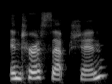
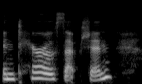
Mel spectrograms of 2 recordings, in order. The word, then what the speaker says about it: interoception: And then there's interoception, or depending on who you ask, it might also be called or pronounced interoception. I might go back and forth between the two because I've learned from professors who pronounced it both ways.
